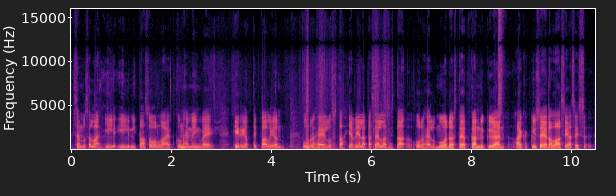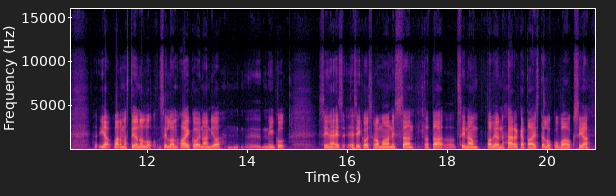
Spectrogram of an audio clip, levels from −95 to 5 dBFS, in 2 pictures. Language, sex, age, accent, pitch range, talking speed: Finnish, male, 30-49, native, 140-150 Hz, 100 wpm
